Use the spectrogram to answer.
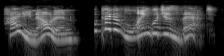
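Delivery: high, loud scoffing question; mocking disbelief. Sister mocks little brother's grammar, high and loud. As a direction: pick apart his grammar with scorn.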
